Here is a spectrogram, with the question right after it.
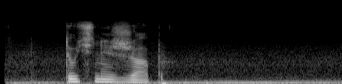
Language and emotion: Russian, neutral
